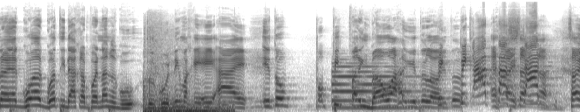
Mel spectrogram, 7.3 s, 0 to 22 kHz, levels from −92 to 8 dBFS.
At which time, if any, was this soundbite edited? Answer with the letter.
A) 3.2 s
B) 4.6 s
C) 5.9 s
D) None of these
A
